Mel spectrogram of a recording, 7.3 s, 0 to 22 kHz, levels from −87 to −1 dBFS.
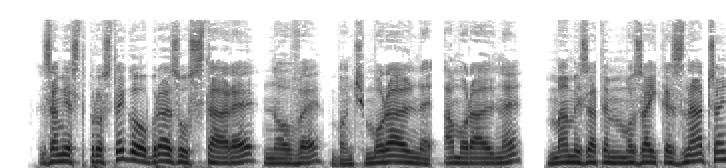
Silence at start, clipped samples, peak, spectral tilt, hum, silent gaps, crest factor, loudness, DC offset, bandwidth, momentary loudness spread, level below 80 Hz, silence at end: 0.4 s; under 0.1%; 0 dBFS; -6 dB/octave; none; 5.23-5.43 s; 12 dB; -13 LUFS; under 0.1%; 13.5 kHz; 6 LU; -38 dBFS; 0 s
